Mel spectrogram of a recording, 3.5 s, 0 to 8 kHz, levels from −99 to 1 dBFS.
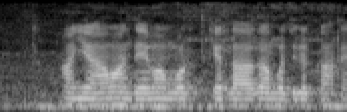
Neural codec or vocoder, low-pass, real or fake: autoencoder, 48 kHz, 128 numbers a frame, DAC-VAE, trained on Japanese speech; 7.2 kHz; fake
